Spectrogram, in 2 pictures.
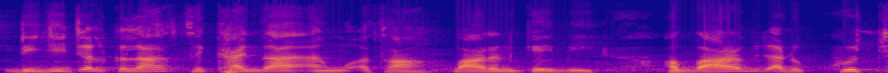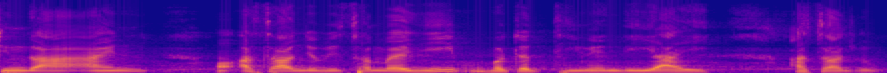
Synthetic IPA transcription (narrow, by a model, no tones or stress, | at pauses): ɖɪd͡ʑɪʈəlkɐlaːsːɪkʰaːĩn̆d̪aːã̰ɦũɐ̰sãɓaːɾənɪ̆kʰeːbɪ | ɛ̃ːɓaːɾõbɪɗaːɖʱoxʊʃt̪ʰĩːn̆d̪aa̰ːɦɪnɪ̆ | ɛ̰̃ʔɐsãd͡ʑoːbɪsɐməjd͡ʑiːbɐt͡ɕət̪t̪ʰːiʋẽːn̆d̪iaːɦeː | ɐsãd͡ʑoː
